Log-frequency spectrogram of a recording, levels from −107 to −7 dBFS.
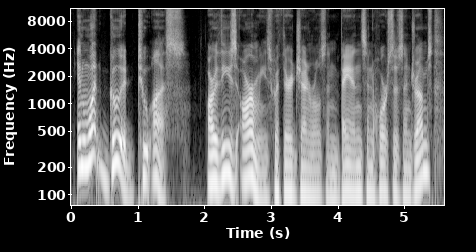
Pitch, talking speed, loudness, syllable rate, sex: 120 Hz, 180 wpm, -18 LUFS, 4.7 syllables/s, male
